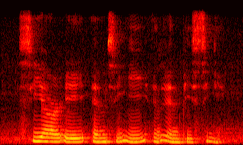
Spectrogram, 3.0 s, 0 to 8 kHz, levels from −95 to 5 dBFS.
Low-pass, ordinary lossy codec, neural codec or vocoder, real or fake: 7.2 kHz; none; none; real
